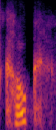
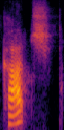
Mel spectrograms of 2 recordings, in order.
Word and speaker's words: Koch: And apparently I learned that I was pronouncing this wrong. It's Coke, not Koch.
